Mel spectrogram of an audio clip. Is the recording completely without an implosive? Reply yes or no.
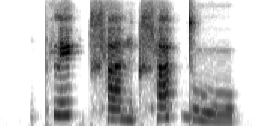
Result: yes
